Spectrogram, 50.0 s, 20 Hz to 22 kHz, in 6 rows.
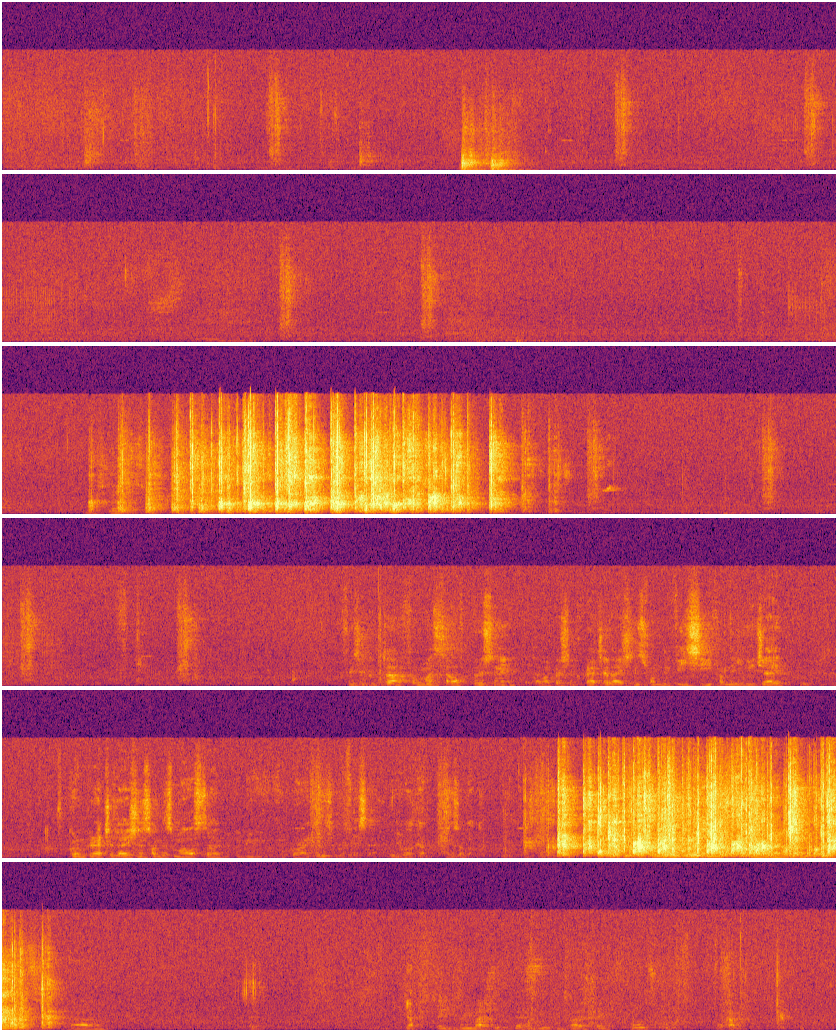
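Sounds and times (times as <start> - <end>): group of people clapping: 17.5 - 22.4, 38.6 - 42.4
audience applause: 17.6 - 22.1, 38.6 - 42.2.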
